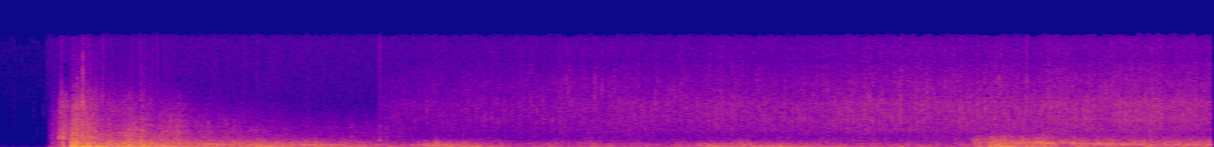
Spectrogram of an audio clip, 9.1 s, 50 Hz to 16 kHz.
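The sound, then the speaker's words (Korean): A summer thunderstorm with a sudden loud crash of thunder rolling into long rumbles, then a further boom near the end, over a steady roar of heavy, pouring rain. “천둥번개 요란하고 굵은 장대비가 사방을 적셨던 1997년 8월 어느 날”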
